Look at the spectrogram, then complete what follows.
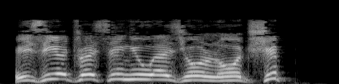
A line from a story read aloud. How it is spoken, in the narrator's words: Beaupré bellows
